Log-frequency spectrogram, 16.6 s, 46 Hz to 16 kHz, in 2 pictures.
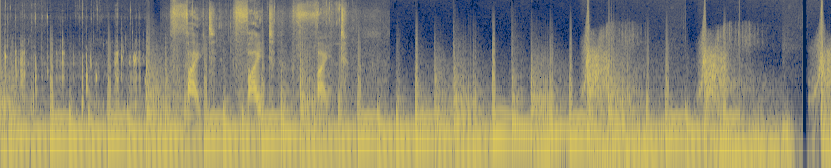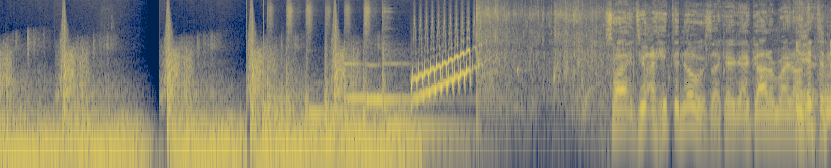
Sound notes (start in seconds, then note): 5.8 punches land; 11.2 video game music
